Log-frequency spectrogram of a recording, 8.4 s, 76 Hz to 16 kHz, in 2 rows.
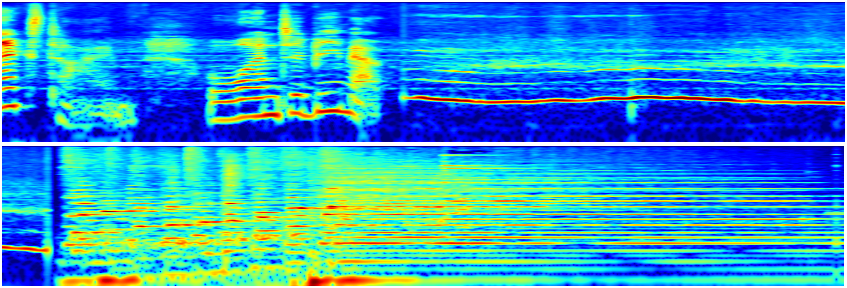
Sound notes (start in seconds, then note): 2.3 whoooo; 4.5 end music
